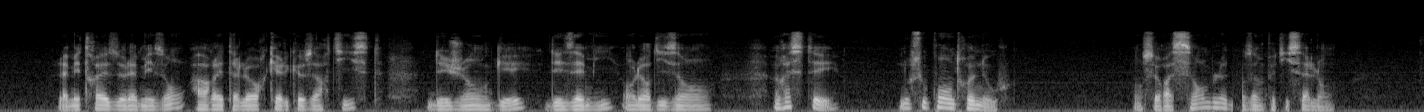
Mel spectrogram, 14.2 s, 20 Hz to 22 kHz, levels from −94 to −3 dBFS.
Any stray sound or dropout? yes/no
yes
